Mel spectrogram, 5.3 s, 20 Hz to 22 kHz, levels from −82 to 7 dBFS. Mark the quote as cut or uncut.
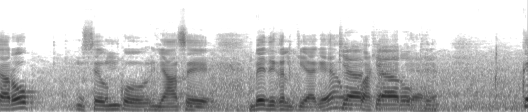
uncut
